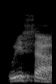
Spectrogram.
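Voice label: "visa", Malay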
